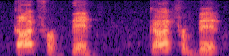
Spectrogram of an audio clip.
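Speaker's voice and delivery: loud sarcastic God forbid; indignant outburst. Real, not acted. Streamer ranting to chat about Mary Poppins, indignant and loud. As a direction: throw the words out in disgust.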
